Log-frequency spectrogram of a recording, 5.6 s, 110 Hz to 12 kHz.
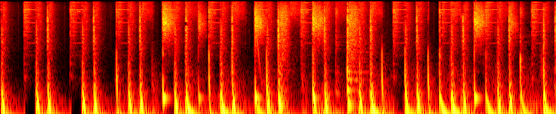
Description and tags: hip hop 13
song loop sample
RB, beat, rap, song, hip, Dj, sample, loop, dance, hop, sound, lied, disko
